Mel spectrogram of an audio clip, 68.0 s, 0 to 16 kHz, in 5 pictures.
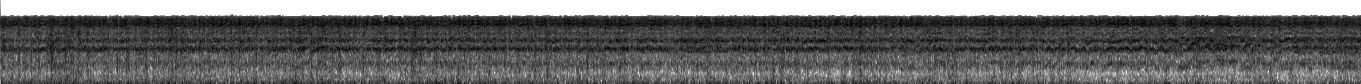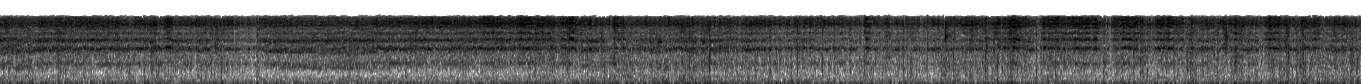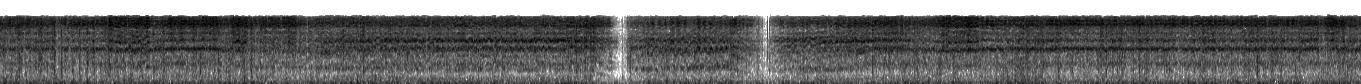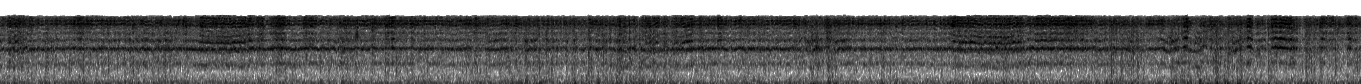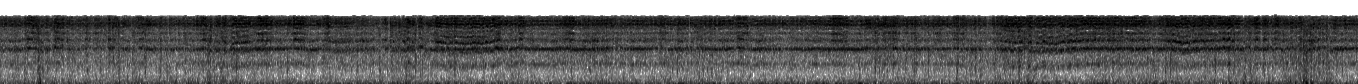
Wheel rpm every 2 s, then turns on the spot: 230, 240, 230, 230, 230, 230, 230, 230, 220, 240, 230, 230, 230, 230, 220, 200, 140, 150, 230, 230, 230, 220, 230, 230, 230, 230, 230, 230, 220, 220, 230, 230, 230, 230.
none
